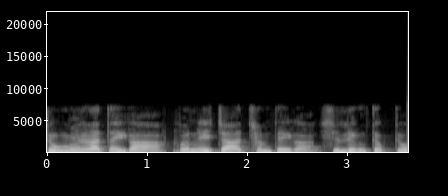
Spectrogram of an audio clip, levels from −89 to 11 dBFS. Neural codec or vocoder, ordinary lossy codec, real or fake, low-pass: codec, 16 kHz, 2 kbps, FunCodec, trained on LibriTTS, 25 frames a second; Opus, 64 kbps; fake; 7.2 kHz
